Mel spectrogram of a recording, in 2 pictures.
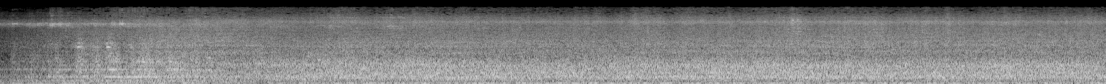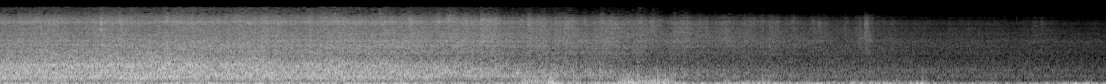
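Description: Freight train of open wagons hauled by a Slovenian Railways class 363 electric locomotive passing close by: a brief whine as the locomotive goes past, then a long steady rumble and clatter of wagon wheels on the rails. The sound fades away over the last several seconds as the train moves off.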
